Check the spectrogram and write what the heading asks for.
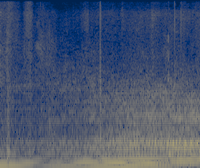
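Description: Car engine idling with a steady low hum, heard from inside the cabin.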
